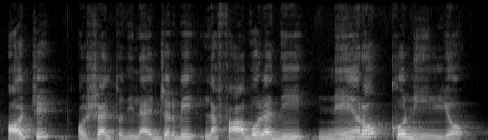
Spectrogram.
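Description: Teacher lady reading a kids' story, low voice, gentle and expressive. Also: a little slow. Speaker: preschool teacher. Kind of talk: reading a fairy tale to children.

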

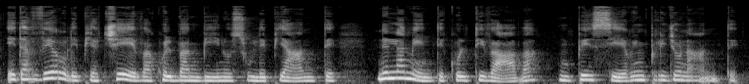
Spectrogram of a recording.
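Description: Slow, mellow woman telling a rhyme. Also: on the low side. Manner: sing-song rhyming cadence, addresses children. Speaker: storyteller. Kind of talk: rhyming children's story narration.

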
